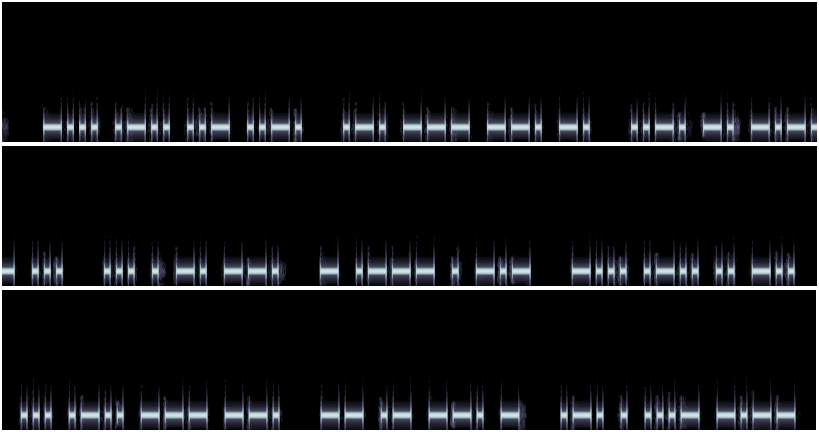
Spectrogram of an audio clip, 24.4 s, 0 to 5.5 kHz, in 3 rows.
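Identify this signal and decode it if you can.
Morse code, heard as a keyed tone, about 20 wpm, 600 Hz. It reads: BLUF ROGN FNYS SENG TJEK BLID SLOG MAGT REVY
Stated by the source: Morse code practice of short Danish words at 20 wpm, from CW med Gnister.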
